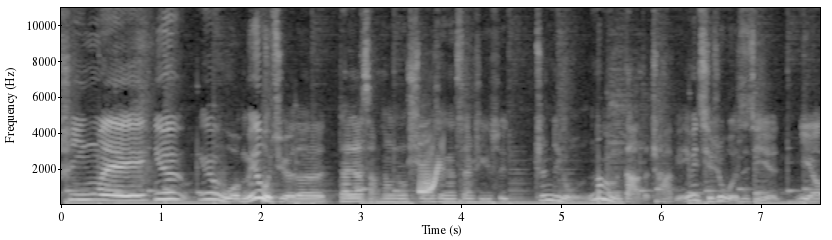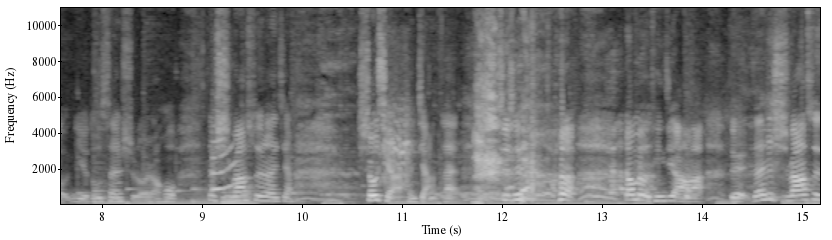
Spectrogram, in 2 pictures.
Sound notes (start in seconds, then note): 11.6 ha Ha Ha Ha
